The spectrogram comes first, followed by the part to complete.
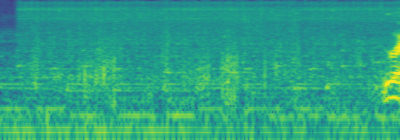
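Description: Cartoon sound effect of a snowplow pushing snow: a steady hiss, with soft background music underneath.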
